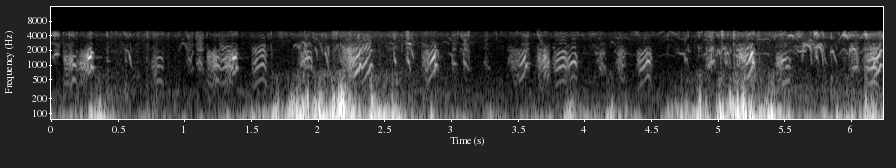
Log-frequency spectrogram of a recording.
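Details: Wild Grey-crowned Babblers, a group of six, calling to each other while drinking and bathing at a pond in regional Victoria, Australia, in hot weather, recorded by camera trap; rapid curved chattering notes tumble over heavy low rumbling and splashing.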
